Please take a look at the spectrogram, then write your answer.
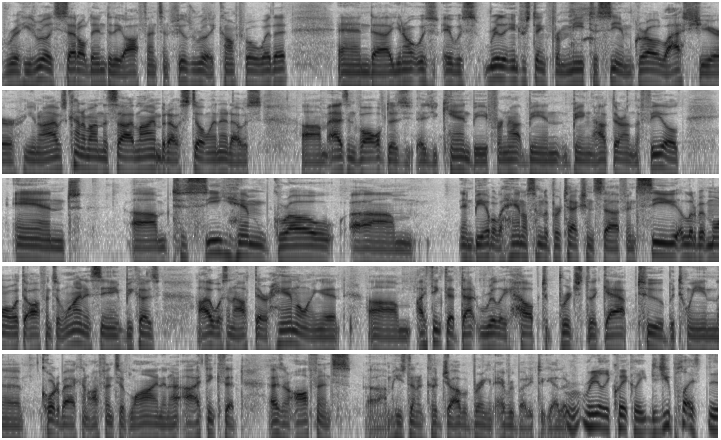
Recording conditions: outdoors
